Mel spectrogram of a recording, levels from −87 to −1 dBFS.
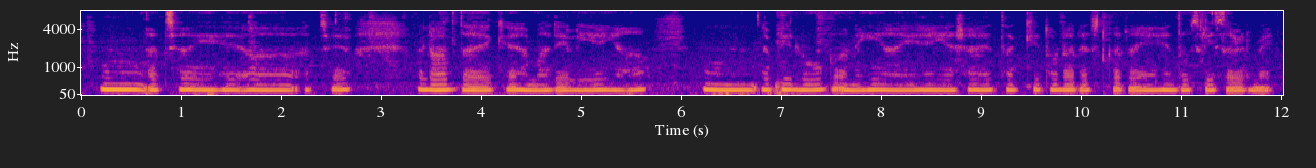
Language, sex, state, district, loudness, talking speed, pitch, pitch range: Hindi, female, Uttar Pradesh, Etah, -29 LUFS, 145 wpm, 190 Hz, 190-200 Hz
